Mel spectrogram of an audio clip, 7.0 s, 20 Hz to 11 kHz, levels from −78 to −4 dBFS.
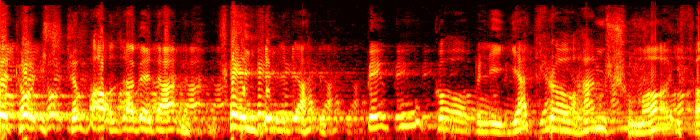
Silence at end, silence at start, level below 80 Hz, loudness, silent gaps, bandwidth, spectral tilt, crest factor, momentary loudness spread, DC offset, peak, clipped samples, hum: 0 s; 0 s; -46 dBFS; -13 LUFS; none; 10 kHz; -6 dB/octave; 12 dB; 11 LU; under 0.1%; 0 dBFS; 0.7%; none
